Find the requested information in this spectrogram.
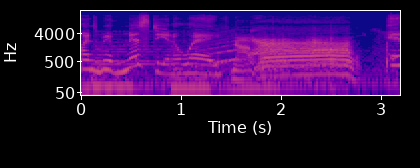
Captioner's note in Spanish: gruñidos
